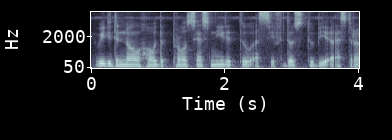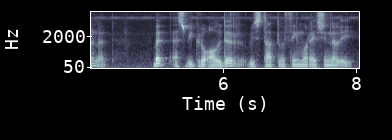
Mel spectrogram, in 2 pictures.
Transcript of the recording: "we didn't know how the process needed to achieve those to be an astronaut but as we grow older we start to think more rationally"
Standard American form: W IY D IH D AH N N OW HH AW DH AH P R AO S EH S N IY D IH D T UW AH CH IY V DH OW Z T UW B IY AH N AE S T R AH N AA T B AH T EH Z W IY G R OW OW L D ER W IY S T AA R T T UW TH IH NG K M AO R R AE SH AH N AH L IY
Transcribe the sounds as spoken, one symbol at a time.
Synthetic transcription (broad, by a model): W IY D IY D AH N N OW HH AW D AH P R AO S EH S N IY D IH D T UW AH S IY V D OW S T UW B IY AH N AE S T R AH N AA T B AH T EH S W IY G R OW OW L D ER W IY S T AA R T T UW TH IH NG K M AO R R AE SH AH N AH L IY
